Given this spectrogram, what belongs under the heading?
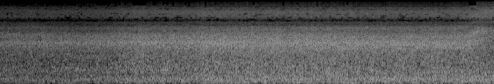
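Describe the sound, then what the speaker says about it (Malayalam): A waterfall in Kozhikode district, Kerala, pours strongly in a dense, continuous roar of rushing water that swells slightly in the first seconds, then holds loud and steady with no voices. "ഇപ്പോൾ നല്ല ശക്തിയിൽ വെള്ളം വരുന്നൊക്കെ ഉണ്ട്."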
